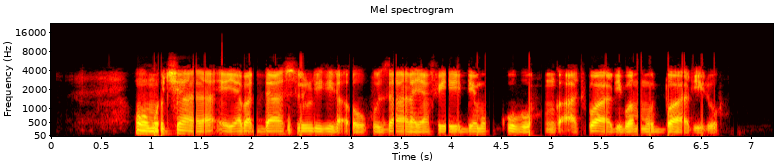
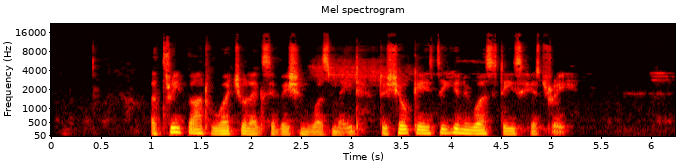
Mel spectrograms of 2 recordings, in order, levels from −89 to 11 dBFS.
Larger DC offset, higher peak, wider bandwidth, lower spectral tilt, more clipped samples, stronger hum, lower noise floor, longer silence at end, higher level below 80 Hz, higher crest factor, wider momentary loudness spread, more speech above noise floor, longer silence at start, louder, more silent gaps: neither; first, 0 dBFS vs -6 dBFS; second, 7.8 kHz vs 15.5 kHz; about the same, -6 dB/octave vs -5 dB/octave; neither; neither; second, -49 dBFS vs -69 dBFS; first, 0.55 s vs 0.1 s; about the same, -48 dBFS vs -52 dBFS; about the same, 20 dB vs 20 dB; second, 7 LU vs 11 LU; second, 31 dB vs 45 dB; second, 0.6 s vs 1 s; first, -18 LUFS vs -24 LUFS; neither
